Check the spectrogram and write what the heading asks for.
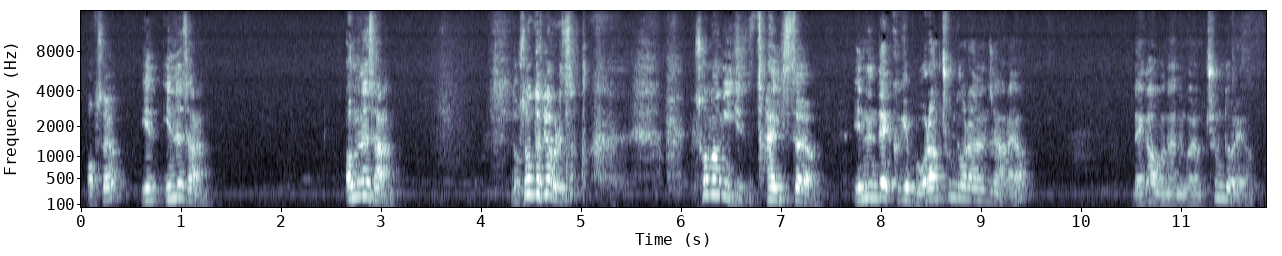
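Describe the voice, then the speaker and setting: A man's voice: fairly high pitch, darkish tone, recorded from a distance, a little hiss or hum. A man giving a sermon in a casual, conversational way, dropping in slang and English words. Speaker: pastor.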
